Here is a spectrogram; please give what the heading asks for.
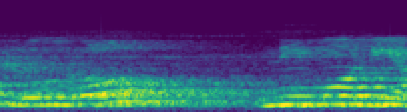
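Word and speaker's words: pleuropneumonia: अब पी है तो पी जो होता है इसमें साइलेंट होता है, अगर हम जब नाम लिखते हैं तो बोलने में तो एन आता है पर एक्चुअली स्टार्ट स्पेलिंग कहाँ से होती है, पी से।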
